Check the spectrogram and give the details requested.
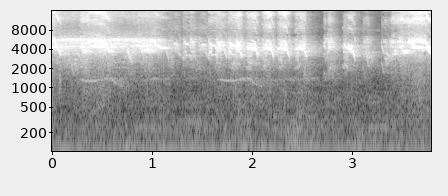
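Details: Weaver birds chirping as they build a nest, a loud, continuous mass of high, sizzling chatter from several birds, briefly dipping before rising again.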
